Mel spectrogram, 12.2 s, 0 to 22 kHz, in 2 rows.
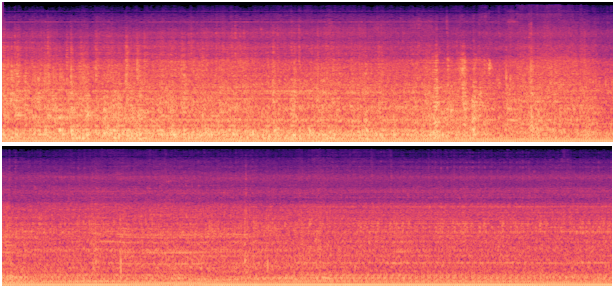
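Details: Kubota B7500 4WD tractor with LA302 front loader, 60in belly mower, hydro drive, 21HP diesel, 1,249 hours, just started: even, steady low diesel clatter with no knocks or misses once the extra noise settles; normal, healthy running.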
